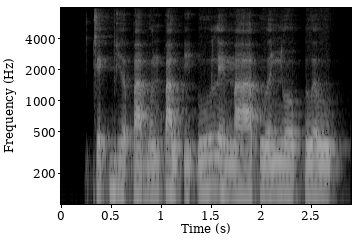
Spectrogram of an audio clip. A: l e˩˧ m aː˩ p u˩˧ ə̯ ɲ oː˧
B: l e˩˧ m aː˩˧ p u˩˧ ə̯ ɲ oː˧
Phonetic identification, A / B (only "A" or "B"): B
